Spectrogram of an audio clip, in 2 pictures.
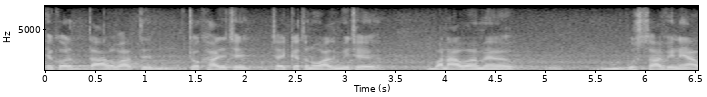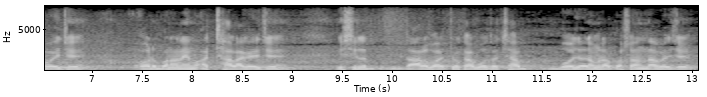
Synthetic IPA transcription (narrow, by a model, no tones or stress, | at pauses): ekəɾd̪albʱat̪t͡ʃokʰad͡ʒet͡ʃʰɛ | t͡ʃaiket̪noad̪mit͡ʃʰɛ | bənabɛme | ɡusːabʱineabɛt͡ʃʰɛ | ɔːɾbənanemeətːʃʰalaɡɛt͡ʃʰɛ | isiled̪albʱat̪̚t͡ʃokʰabəɦut̪ətːʃʰa | bʱod͡ʒənɦəmɾapɾəsənd̪abɛt͡ʃʰɛ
